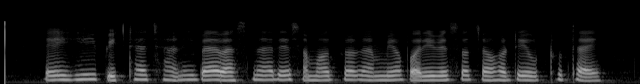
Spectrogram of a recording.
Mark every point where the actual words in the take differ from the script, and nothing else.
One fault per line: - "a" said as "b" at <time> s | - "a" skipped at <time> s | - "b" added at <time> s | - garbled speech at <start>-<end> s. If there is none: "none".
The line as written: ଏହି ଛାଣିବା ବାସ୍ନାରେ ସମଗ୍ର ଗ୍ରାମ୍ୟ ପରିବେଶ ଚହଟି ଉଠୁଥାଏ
- "ପିଠା" added at 1.0 s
